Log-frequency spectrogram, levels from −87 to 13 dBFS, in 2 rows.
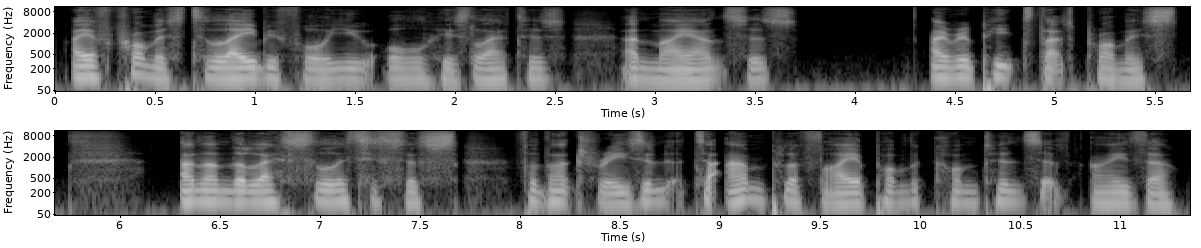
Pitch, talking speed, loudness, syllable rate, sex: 105 Hz, 170 wpm, -23 LUFS, 5.5 syllables/s, male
